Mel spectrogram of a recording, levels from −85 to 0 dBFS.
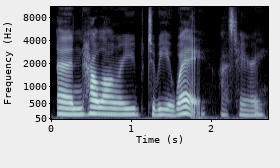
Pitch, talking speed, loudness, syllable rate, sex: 165 Hz, 220 wpm, -20 LUFS, 6.0 syllables/s, female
